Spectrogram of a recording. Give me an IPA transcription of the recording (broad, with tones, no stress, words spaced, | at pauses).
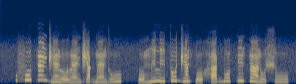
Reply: fo˦tɛ̃˦ d͡ʒɛ̃˧lo˨lɛ̃˨d͡ʒa˧ ɡ͡bɛ̃˨du˨˦ | o˨ mi˨˦li˧to˦d͡ʒã˧ k͡po˨ ha˨˦ɡ͡bo˦ tĩ˦tã˦˨ɾu˧ ʃu˧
